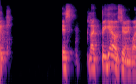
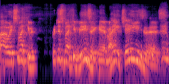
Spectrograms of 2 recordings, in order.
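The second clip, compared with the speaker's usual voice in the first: mock offended; 8 semitones higher than usual. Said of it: "mock reaction to aggressive verse".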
